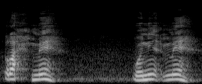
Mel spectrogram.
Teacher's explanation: وقد يمال الفتح قبل التاء، فتمال الفتحة قبل تاء التأنيث، وذلك في الوقف خاصة · Term: الإمالة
